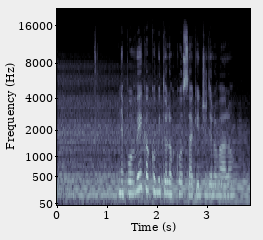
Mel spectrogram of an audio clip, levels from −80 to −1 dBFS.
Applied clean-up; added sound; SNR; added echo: none; Electric guitar; 5 dB; none.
